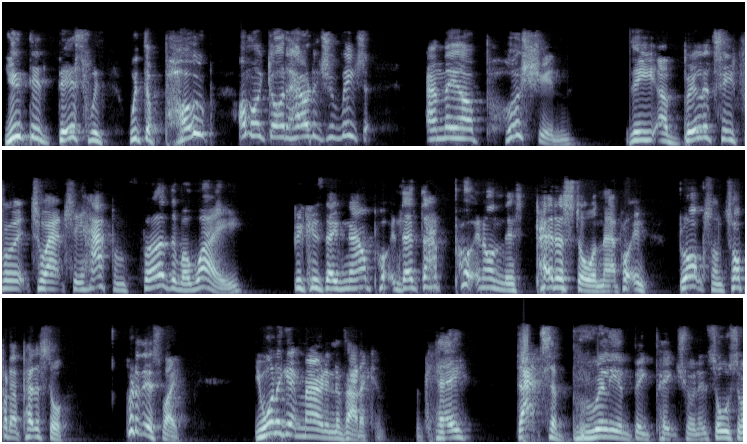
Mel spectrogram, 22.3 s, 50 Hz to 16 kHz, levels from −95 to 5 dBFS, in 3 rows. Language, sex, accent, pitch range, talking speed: English, male, British, 145-230 Hz, 180 wpm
